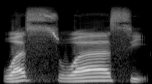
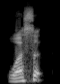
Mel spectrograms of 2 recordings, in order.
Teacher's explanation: hamesnya harus dikeluarkan dengan tipis, tajam, kemudian tidak dipotong ya. Biarkan udaranya habis di tengah. Waswasi, jangan wase ya, kasarannya begitu. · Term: sin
